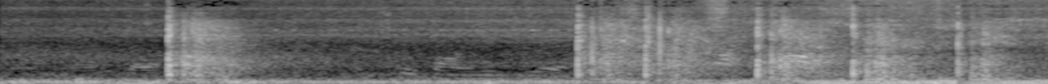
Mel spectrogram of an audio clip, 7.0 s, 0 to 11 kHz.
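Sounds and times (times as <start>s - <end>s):
rumbling noise: 0.0s - 6.9s
gunshots at a dockside in Chatham, Kent: 1.1s - 1.8s, 3.8s - 6.9s.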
